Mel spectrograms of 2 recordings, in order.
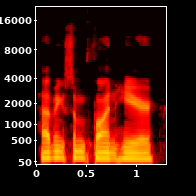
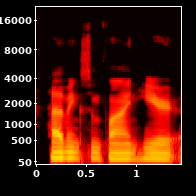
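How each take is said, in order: First: Said in the usual way. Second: "fun" comes out sounding like "fine"; accidental "fine" in place of "fun"; slip of the tongue. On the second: Real, not acted. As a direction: stumble on "fun", saying it with the vowel of "fine".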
